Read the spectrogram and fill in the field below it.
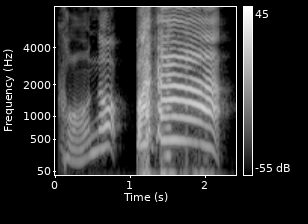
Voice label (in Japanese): "この、バカ～", 怒鳴る女・怒る女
